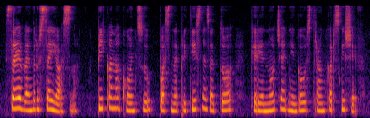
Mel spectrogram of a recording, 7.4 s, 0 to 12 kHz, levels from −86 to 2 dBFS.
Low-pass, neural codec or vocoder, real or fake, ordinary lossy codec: 9.9 kHz; none; real; none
